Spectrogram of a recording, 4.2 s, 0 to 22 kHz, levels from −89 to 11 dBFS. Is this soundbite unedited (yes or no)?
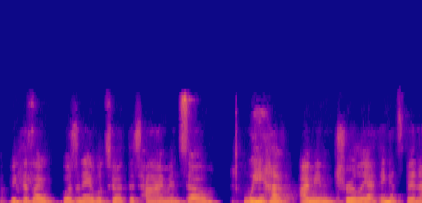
yes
